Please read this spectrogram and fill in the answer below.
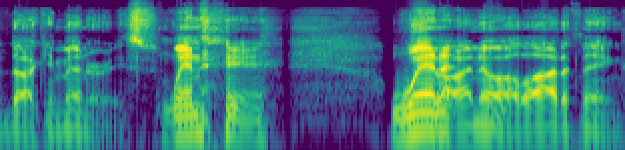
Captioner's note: Link chuckling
